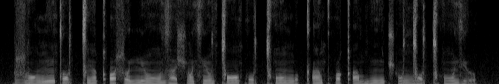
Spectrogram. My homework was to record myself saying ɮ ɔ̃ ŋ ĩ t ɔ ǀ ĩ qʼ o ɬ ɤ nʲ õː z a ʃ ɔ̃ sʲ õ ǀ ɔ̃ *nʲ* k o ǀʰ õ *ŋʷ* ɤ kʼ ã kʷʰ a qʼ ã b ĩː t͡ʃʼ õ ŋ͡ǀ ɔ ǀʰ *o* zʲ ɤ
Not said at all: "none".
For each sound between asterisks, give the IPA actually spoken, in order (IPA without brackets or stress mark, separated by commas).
none, ŋʷ, õ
